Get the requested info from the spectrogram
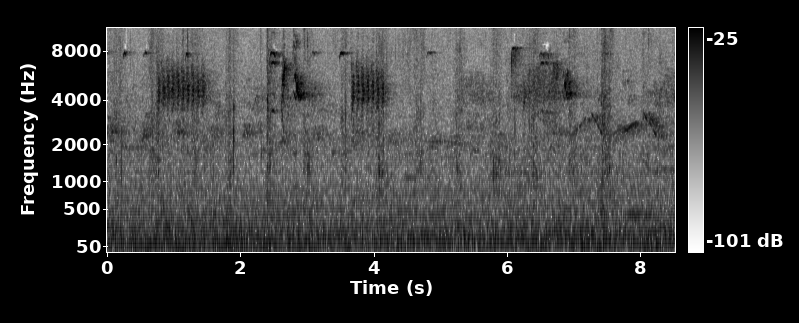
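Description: Songbirds singing faintly: short, high, rapid trills repeated three times, with a few gliding chirps between them. Light footsteps crunch on gravel under the song.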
